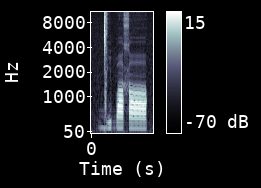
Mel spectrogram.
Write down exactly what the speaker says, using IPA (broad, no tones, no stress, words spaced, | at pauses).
ɡ͡ǀibɑxɑ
